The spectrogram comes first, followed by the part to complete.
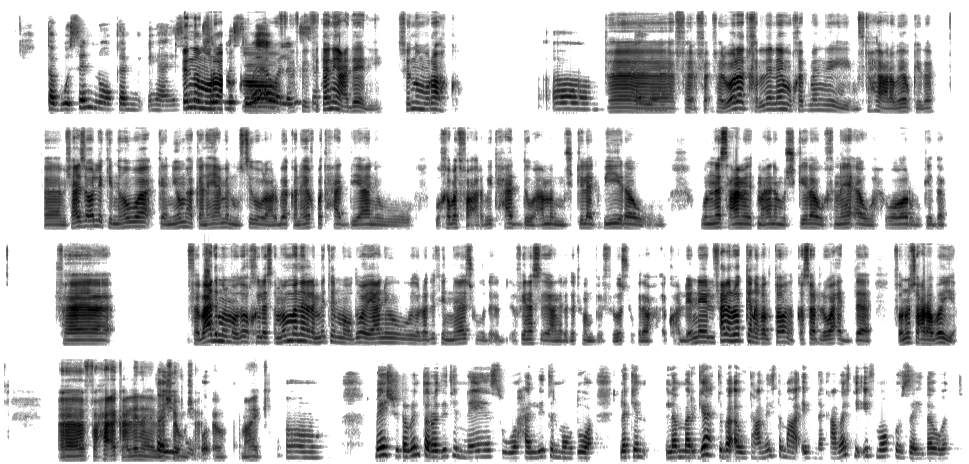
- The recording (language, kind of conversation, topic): Arabic, podcast, إزاي بتوازن بين إنك تحمي اللي قدامك وإنك تديه مساحة حرية؟
- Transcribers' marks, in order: unintelligible speech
